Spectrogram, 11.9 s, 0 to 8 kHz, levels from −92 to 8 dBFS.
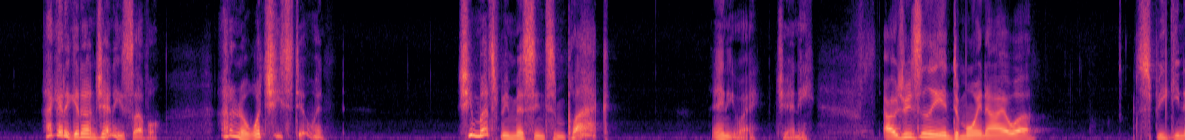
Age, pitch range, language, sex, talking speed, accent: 30-49, 125-170 Hz, English, male, 145 wpm, American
